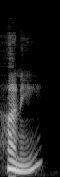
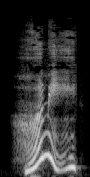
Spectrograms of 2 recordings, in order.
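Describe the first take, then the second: First: Said in the usual way. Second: Put-on high, incredulous kid's echo; stunned question. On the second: Wide-eyed boys hearing the teacher call him honey, stunned. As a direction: repeat it in disbelief.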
